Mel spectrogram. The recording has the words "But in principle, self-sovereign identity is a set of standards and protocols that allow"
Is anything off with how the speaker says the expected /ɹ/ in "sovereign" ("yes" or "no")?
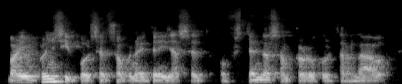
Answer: yes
